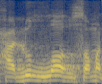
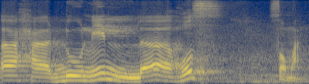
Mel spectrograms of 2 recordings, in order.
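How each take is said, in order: First: No linking sound follows 'ahadu'. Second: A linking 'ni' sound follows 'ahadu'. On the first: The speaker calls it wrong. "Nggak boleh langsung" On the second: The speaker calls it right. "Harus tambah nun kan?"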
